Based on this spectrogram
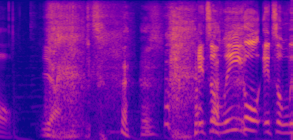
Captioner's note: chuckles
